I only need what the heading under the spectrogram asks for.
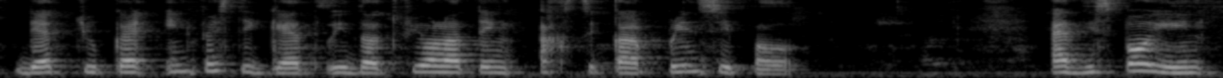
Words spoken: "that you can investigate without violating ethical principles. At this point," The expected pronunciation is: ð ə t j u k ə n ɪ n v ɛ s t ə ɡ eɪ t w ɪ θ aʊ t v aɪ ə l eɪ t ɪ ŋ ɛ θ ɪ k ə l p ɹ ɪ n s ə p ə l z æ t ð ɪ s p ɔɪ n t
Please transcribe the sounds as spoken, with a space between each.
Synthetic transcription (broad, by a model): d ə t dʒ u k ə n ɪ n f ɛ s t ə ɡ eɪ t w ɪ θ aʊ t f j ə l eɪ t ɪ ŋ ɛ s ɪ k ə l p ɹ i n s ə p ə l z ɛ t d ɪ s p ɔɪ n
